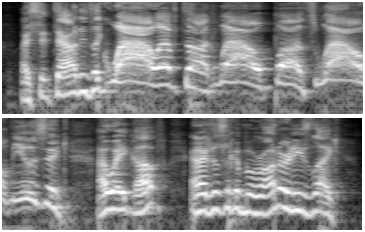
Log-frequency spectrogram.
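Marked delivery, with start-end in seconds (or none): 1.1-4.3 put-on very high, starstruck kid cheering, drawn-out excited exclamations. Retelling how a young player acts at a tournament: imitating a happy, excited kid. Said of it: "He's just happy to be at lan".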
